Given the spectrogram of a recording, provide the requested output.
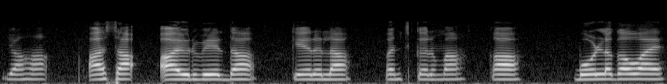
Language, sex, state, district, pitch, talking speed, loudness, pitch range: Hindi, female, Rajasthan, Jaipur, 235 Hz, 90 wpm, -16 LUFS, 230-240 Hz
